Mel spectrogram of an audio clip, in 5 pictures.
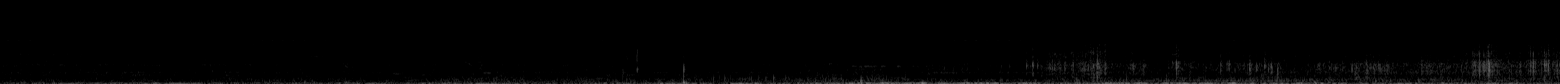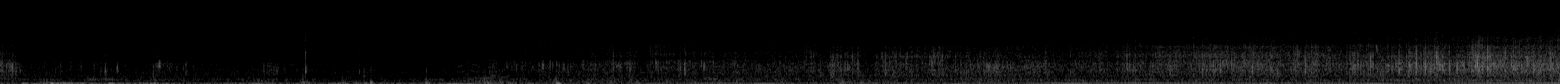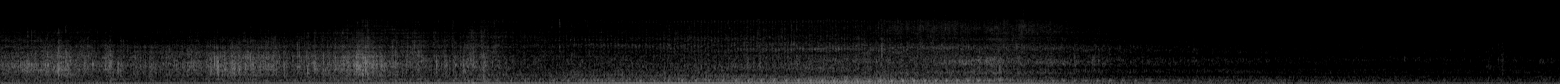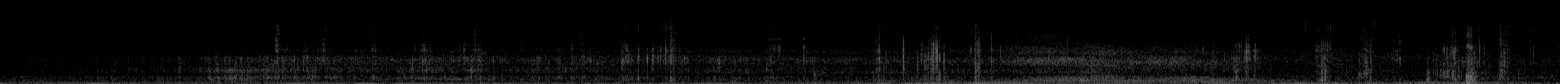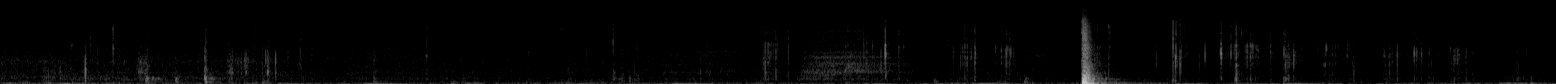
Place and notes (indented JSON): {
  "title": "Połczyn-Zdrój, Polen - parking lot",
  "date": "2013-03-31 10:00:00",
  "description": "right before leaving Polcyn, spring birds mixed beautifully with human voices & passing cars on the still frozen over parking lot",
  "latitude": "53.76",
  "longitude": "16.09",
  "altitude": "106",
  "timezone": "Europe/Warsaw"
}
